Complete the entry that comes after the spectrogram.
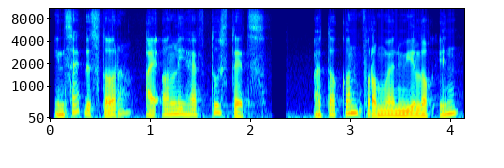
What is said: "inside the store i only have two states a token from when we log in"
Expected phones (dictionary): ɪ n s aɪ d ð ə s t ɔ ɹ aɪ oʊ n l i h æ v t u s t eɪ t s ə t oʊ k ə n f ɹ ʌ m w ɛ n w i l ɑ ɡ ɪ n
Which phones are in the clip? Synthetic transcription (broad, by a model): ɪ n s aɪ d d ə s t ɔ ɹ aɪ oʊ n l i h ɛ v t u s t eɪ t s ə t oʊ k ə n f ɹ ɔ m w ɛ n w i l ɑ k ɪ n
